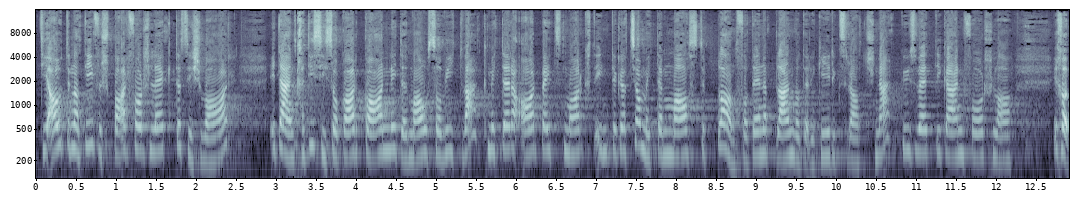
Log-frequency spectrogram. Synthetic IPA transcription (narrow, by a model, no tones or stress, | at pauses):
d̥iɑltəɾnɑt̪iːfəʃpɑ̰ːɾfɔːrʃlɛːɡd̥ɑsɪʃʋɑːɾ | ɪd̥æŋkχəd̥iːsisoɡɑːɾɡ̥ɑːɾnɪdəmɑːlsoʋitʋæ̰kːmɪt̚d̥̪ɛɾə̰ʔɑːɾbɛɪtsmɑɾkχt̪ɪntɛɡɾɑt͡sjoːnmɪt̪̚d̥ɛmːɑːst̪əɾplɑːnfɔd̥ɛnəplæːnʋodəɾɛɡ̥iːɾɪksrɑːt̪ʃnækːysʋɛtːiɡæɾnfɔːɾʃlɑː | ɪχœ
